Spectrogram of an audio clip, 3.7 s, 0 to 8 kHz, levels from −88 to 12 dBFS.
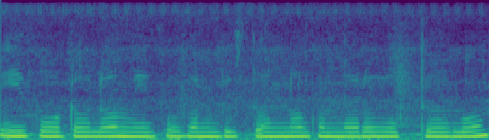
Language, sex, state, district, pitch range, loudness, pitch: Telugu, female, Andhra Pradesh, Chittoor, 245-260 Hz, -11 LUFS, 250 Hz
